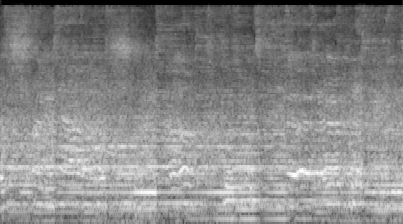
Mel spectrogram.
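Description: Live pop music: two female vocalists singing with band backing, heard from among the crowd in a large hall.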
